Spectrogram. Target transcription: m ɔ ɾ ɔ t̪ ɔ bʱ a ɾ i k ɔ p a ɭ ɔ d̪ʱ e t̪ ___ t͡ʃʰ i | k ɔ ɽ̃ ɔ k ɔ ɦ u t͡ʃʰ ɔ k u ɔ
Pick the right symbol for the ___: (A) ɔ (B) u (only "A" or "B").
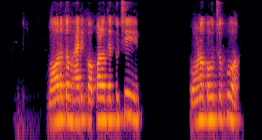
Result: B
